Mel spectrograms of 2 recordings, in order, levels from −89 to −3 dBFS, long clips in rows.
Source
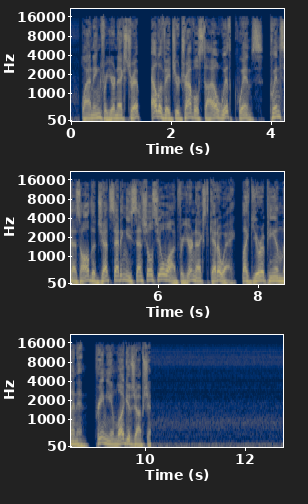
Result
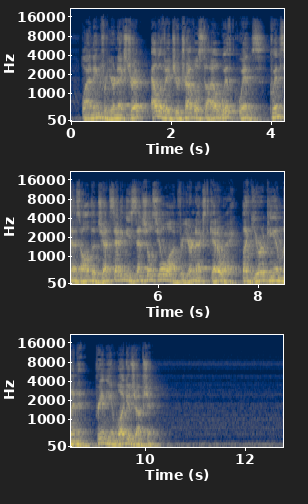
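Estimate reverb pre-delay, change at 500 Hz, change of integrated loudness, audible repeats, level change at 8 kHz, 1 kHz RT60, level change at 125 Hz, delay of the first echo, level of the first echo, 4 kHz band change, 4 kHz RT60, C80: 3 ms, +7.5 dB, +5.0 dB, 1, -2.5 dB, 0.90 s, +8.5 dB, 74 ms, -11.5 dB, +2.5 dB, 0.90 s, 11.5 dB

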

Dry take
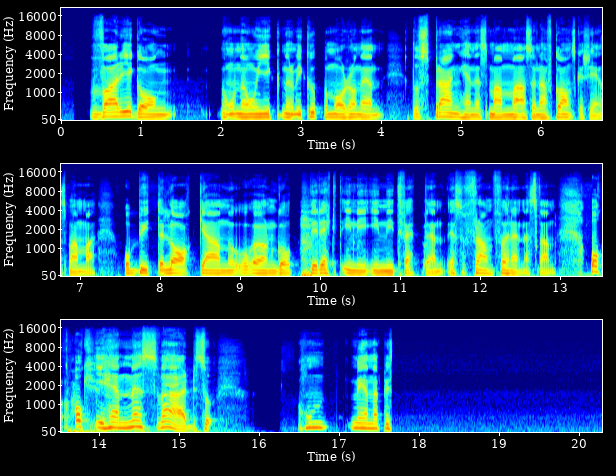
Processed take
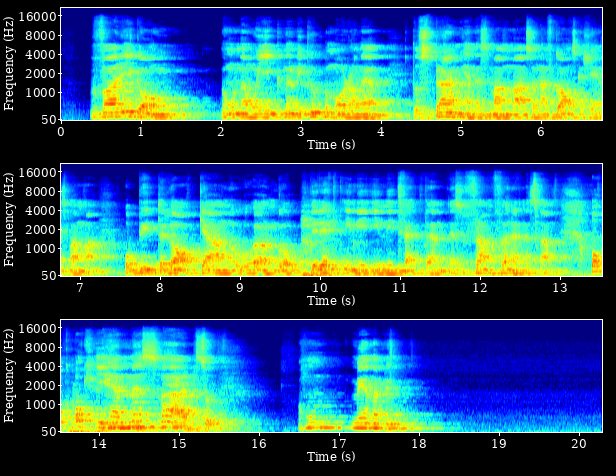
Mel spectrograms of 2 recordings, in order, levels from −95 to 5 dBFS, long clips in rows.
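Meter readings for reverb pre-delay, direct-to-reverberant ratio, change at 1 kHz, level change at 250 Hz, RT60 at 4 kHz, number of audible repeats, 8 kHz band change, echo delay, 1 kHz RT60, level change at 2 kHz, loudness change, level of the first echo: 3 ms, -2.0 dB, +4.5 dB, +4.5 dB, 0.80 s, 1, +2.0 dB, 0.261 s, 1.0 s, +4.0 dB, +4.0 dB, -19.0 dB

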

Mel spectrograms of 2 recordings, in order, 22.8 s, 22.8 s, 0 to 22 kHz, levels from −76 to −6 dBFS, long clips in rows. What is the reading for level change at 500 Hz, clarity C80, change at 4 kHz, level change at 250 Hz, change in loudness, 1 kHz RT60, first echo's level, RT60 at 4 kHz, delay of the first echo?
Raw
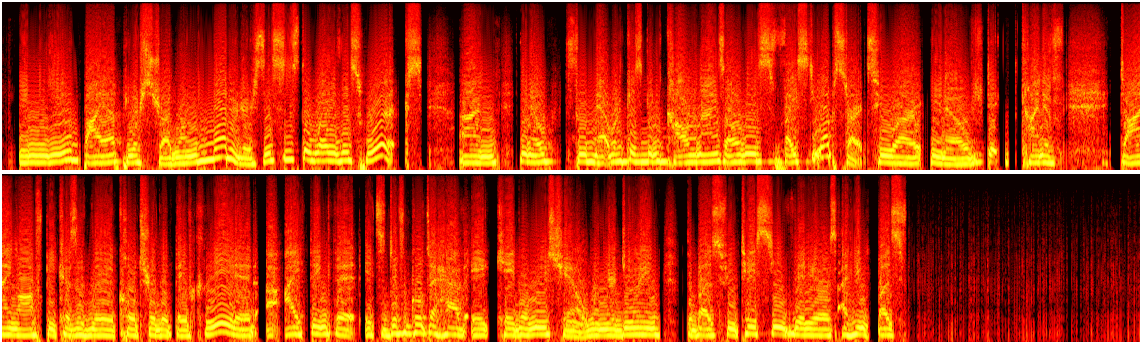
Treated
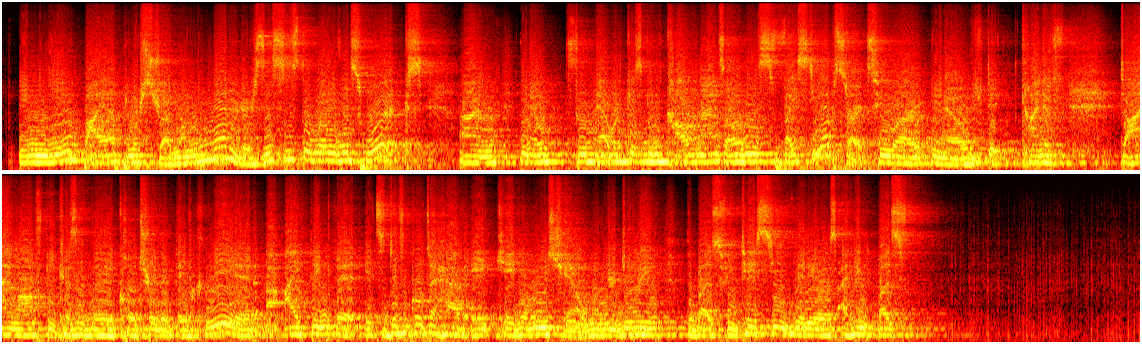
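+1.5 dB, 7.0 dB, +1.0 dB, +2.0 dB, +1.5 dB, 1.5 s, none, 1.3 s, none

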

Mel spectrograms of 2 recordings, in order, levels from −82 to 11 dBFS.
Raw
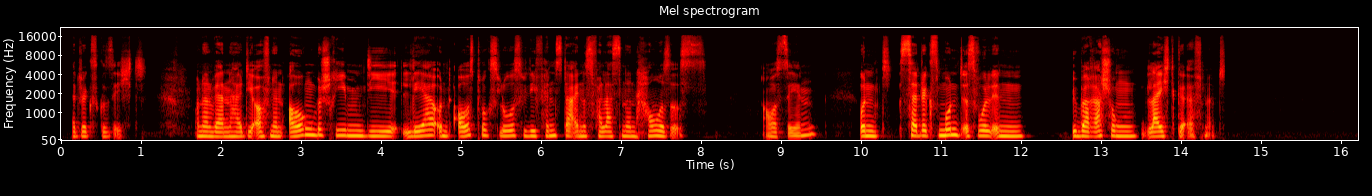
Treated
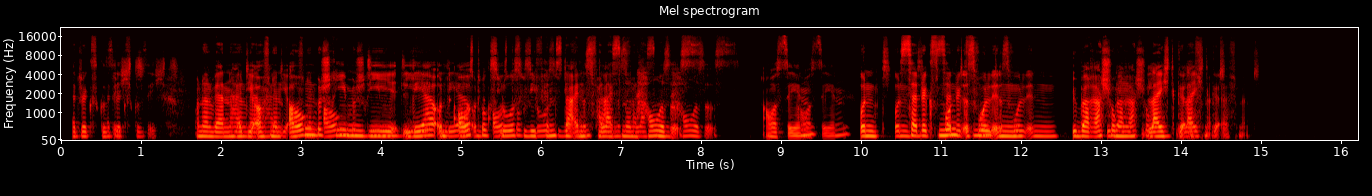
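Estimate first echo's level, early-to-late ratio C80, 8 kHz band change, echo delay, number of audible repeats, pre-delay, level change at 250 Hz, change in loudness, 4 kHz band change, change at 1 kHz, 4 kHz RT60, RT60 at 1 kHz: -7.0 dB, none, -8.0 dB, 0.429 s, 1, none, -8.0 dB, -8.5 dB, -8.0 dB, -8.0 dB, none, none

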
